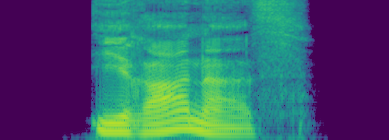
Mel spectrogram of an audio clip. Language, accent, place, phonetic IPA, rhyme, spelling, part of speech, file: German, Germany, Berlin, [iˈʁaːnɐs], -aːnɐs, Iraners, noun, De-Iraners.ogg
- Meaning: genitive singular of Iraner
